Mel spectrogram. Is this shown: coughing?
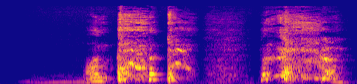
yes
